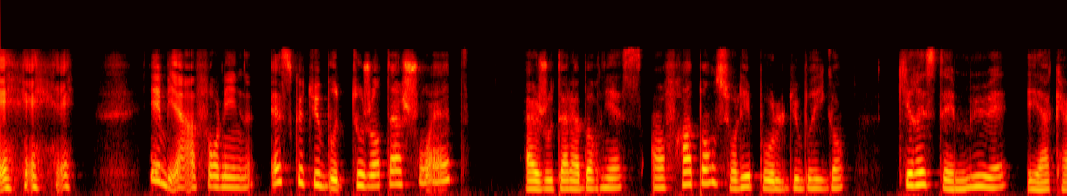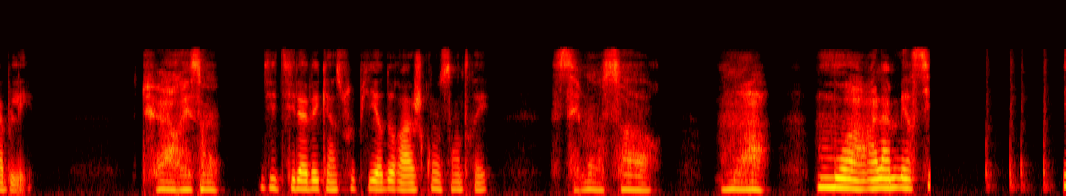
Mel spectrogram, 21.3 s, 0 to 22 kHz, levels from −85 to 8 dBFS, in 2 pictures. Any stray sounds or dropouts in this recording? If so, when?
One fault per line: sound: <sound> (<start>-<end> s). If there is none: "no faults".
sound: thud (20.5-21.2 s)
